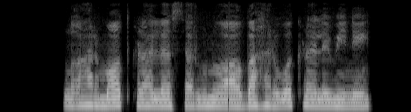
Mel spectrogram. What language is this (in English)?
Pashto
